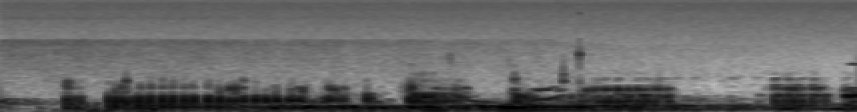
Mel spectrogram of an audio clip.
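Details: A girl's stomach growling: a long, low gurgling rumble rising and falling for several seconds from gut movement; borborygmi.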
